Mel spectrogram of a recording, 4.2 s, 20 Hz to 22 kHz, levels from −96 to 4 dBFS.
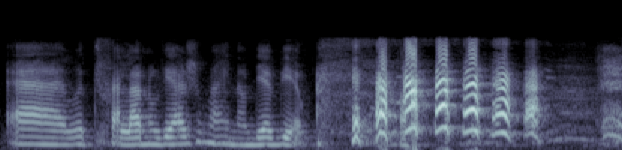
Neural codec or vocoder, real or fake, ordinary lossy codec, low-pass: none; real; none; none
